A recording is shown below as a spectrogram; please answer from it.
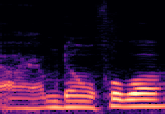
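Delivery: ordinary talk, nothing marked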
